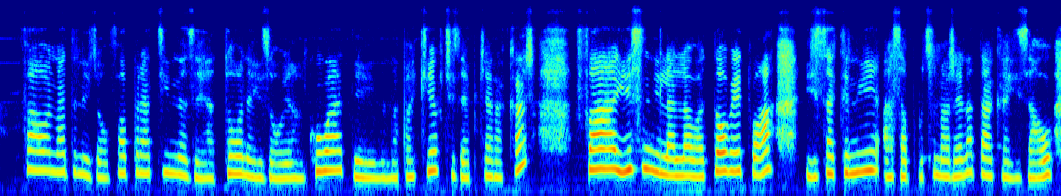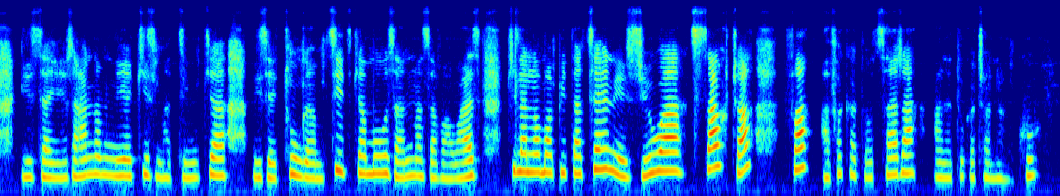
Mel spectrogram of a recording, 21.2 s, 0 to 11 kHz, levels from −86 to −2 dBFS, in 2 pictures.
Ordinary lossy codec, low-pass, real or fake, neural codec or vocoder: Opus, 16 kbps; 7.2 kHz; real; none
